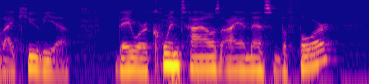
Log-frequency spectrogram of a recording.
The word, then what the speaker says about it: IQVIA: And IQVIA, that's how you pronounce it, I believe. Please correct me if I'm wrong, but I think that's the correct way to pronounce it from what I've heard from people that have worked there.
